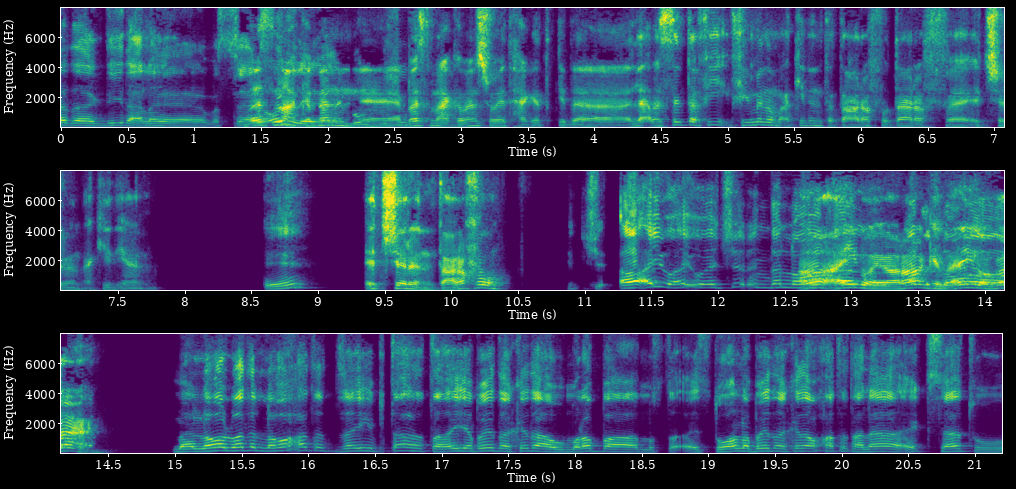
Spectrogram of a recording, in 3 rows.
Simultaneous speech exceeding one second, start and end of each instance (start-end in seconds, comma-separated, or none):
1.3-2.7, 12.6-14.2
